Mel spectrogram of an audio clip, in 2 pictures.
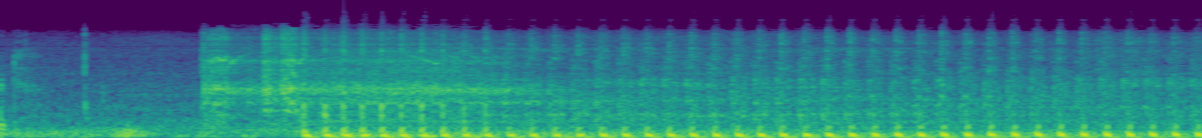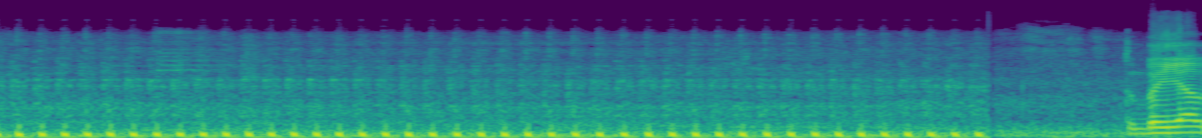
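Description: A motorcycle engine starts up and idles with a deep, even thumping.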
